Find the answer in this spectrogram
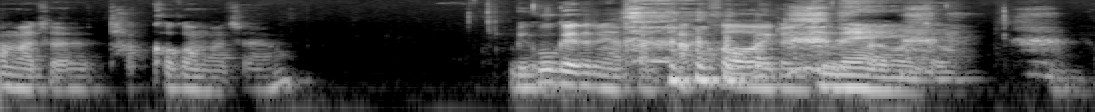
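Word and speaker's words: Docker: 근데 도커가 맞아요? 다커가 맞아요? 미국 애들은 약간 다커 이런 식으로 네.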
